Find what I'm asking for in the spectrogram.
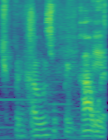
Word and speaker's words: Schopenhauer: Schopenhauer.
